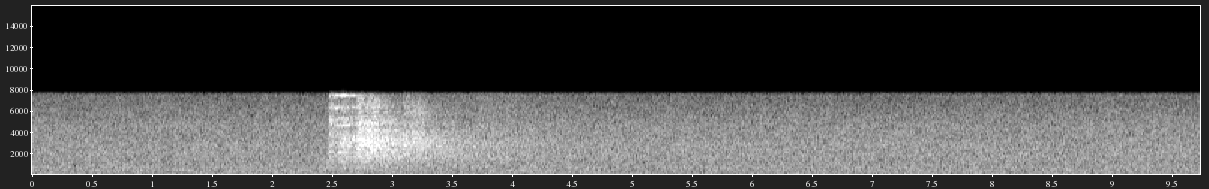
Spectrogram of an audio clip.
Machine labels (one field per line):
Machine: fan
